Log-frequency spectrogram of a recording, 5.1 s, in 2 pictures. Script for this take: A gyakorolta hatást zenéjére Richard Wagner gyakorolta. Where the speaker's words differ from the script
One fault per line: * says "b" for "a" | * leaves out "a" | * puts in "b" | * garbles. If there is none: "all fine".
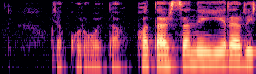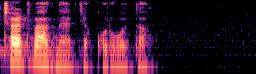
all fine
